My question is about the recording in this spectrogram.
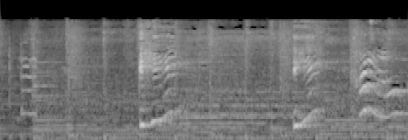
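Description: Talking plush toy cat making high-pitched electronic meows over background music: one about a second and a half in, another about three seconds in, then a wavering call near the end.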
